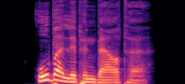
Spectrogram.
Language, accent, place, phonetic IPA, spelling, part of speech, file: German, Germany, Berlin, [ˈoːbɐlɪpn̩ˌbɛːɐ̯tə], Oberlippenbärte, noun, De-Oberlippenbärte.ogg
- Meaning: nominative/accusative/genitive plural of Oberlippenbart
